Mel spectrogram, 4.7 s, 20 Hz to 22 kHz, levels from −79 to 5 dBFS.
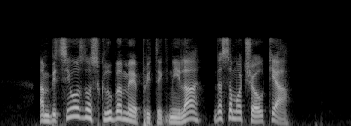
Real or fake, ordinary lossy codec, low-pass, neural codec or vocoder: fake; none; 7.2 kHz; codec, 16 kHz, 1 kbps, X-Codec, WavLM features, trained on Multilingual LibriSpeech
